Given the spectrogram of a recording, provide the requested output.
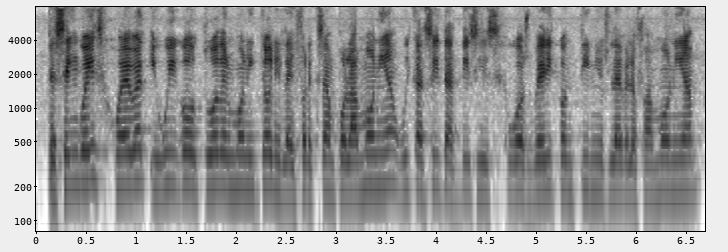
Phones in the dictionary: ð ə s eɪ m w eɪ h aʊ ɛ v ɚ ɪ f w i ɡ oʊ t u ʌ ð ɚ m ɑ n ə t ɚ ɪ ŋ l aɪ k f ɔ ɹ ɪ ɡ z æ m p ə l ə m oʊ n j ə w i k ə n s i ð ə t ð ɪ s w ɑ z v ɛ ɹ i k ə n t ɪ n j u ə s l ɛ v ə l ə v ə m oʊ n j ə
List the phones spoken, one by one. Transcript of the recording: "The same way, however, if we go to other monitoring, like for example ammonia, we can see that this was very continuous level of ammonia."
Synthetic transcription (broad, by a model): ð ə s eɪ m w eɪ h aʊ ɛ b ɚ ɪ f w i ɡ oʊ t u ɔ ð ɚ m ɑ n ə t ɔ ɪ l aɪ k f ɔ ɹ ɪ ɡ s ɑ m p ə l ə m oʊ n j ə w i k ə n s i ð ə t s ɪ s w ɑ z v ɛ ɹ i k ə n t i n j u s l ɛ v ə l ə f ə m oʊ n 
